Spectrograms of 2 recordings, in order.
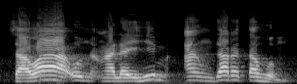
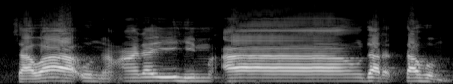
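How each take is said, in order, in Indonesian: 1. Vokal pertama dari anzartahum dibaca pendek. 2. Vokal pertama dari anzartahum dibaca panjang. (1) "hamzah keduanya itu tidak ada dan tidak diganti dengan alif" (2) "hamzah yang kedua itu diganti menjadi a alif"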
